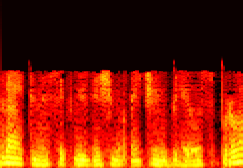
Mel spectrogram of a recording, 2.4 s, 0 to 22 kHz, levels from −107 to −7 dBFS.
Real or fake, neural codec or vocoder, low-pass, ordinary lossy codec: fake; codec, 16 kHz, 1 kbps, FreqCodec, smaller model; 7.2 kHz; AAC, 16 kbps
